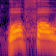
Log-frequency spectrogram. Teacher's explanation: क्योंकि वाव के बाद आ गया अलिफ, तो होंठ तो खुल जाएंगे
